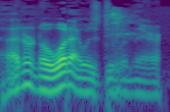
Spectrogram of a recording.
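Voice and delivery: ordinary talk, nothing marked

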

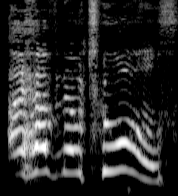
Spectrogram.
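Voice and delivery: high, strained and trapped; panicked whimper. Real, not acted. Trapped by spider.

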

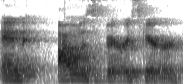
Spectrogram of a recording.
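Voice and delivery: ordinary talk, nothing marked

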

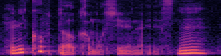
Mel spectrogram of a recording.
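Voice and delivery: ordinary talk

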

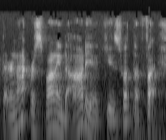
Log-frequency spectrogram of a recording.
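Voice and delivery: imitating an operator's quiet disbelief; soft, retold bewildered aside; baffled operator. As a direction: drop it to a puzzled undertone. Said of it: "the woman was kinda like".

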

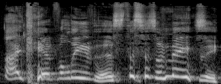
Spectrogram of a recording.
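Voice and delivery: high-pitched gloating delight; gleeful delight. Real, not acted. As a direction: squeal with delight at his bad luck. Gleeful at friend's punishment.

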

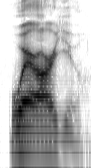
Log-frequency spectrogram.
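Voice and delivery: low, searching call of God. Acted. God calls to the hiding man, low and searching.

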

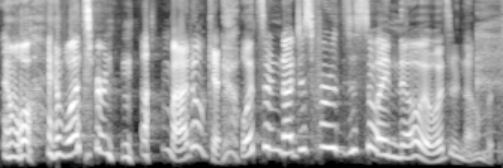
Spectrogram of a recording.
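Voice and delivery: high, loud laughing demand; cracking up while pressing; laughing eagerly. Real, not acted.

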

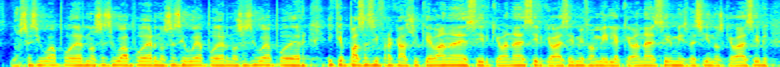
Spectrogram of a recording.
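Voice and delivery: low, monotone run of worried thoughts, acted; anxious inner loop. A doubter fretting over failure and what family will say, anxious. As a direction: rattle off mock worries in a low, unbroken loop. Acts out fearful, repeating thoughts.

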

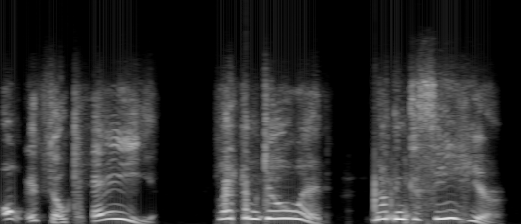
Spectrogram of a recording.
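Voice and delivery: high, slow, dismissive sing-song; sarcastic parody of a shrug-off; mocking impression. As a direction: wave it away in a high sneer. Mocking the left's excuses.

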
